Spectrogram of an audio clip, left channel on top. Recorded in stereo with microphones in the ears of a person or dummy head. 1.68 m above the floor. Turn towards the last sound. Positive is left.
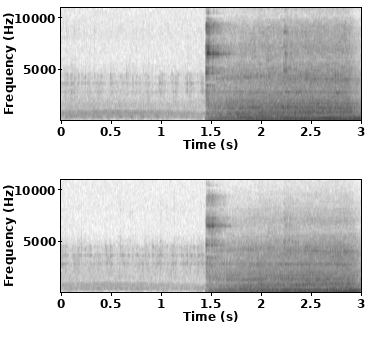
turn(degrees=10)  # may be behind; listen again after turning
